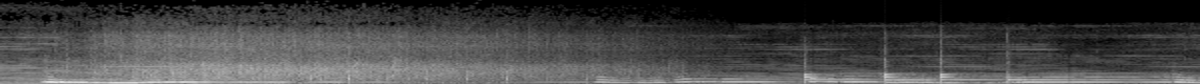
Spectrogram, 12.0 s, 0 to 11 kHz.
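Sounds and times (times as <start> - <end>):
audience applauding: 0.5 - 6.8.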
